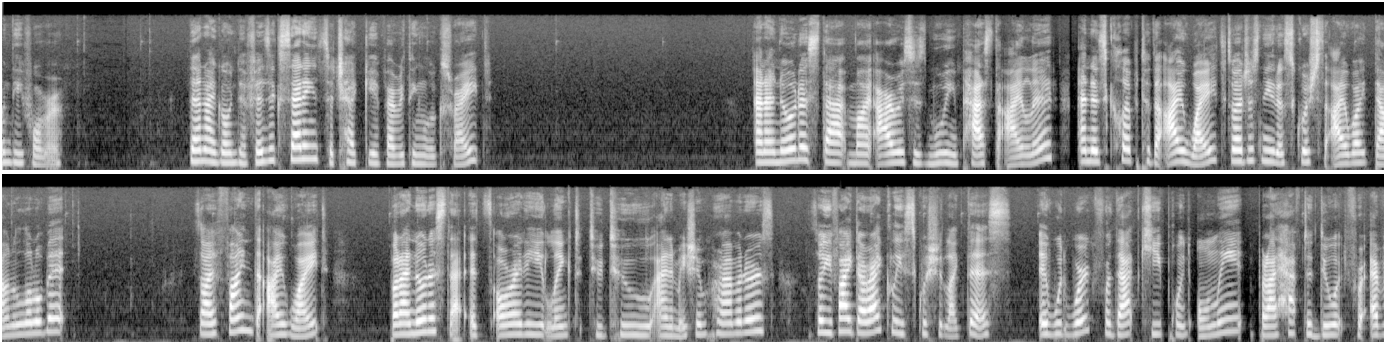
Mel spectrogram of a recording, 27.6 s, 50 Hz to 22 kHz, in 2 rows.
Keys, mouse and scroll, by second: 22.0 click.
